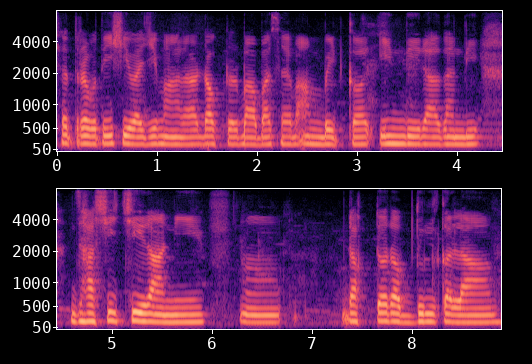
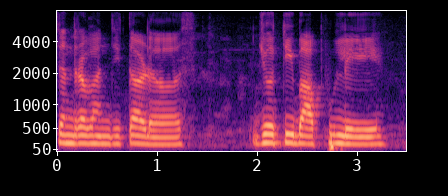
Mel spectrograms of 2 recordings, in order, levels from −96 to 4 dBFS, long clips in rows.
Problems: background sounds at intervals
